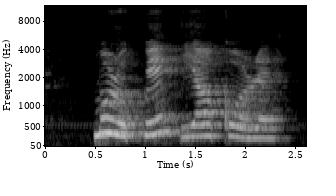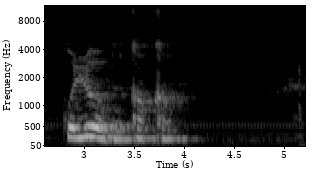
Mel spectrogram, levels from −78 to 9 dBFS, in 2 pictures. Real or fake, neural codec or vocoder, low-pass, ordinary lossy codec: real; none; 10.8 kHz; none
